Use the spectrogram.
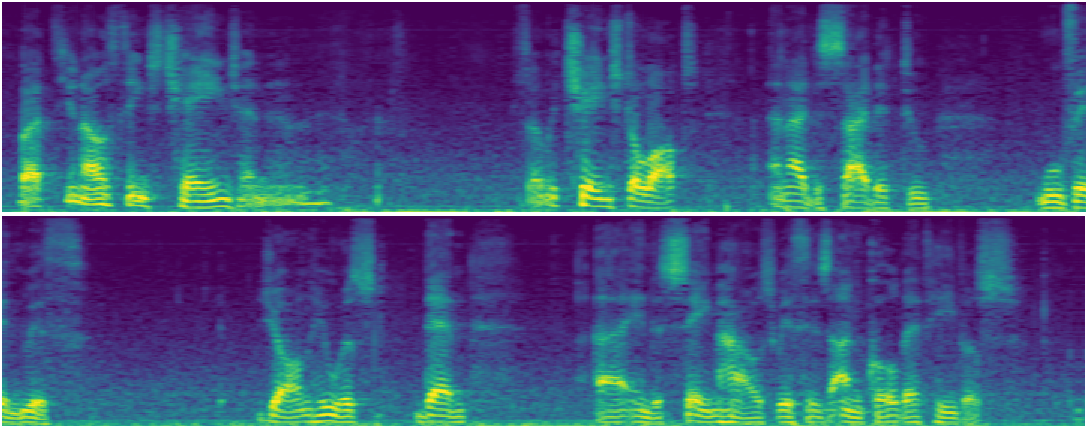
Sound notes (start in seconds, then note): none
